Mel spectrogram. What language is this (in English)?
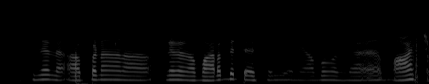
Tamil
